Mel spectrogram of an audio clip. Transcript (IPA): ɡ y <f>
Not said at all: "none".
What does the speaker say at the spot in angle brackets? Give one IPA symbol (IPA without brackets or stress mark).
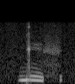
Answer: f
